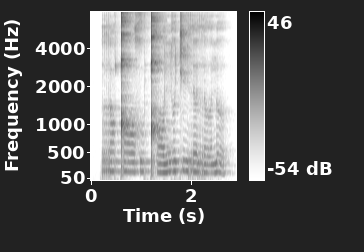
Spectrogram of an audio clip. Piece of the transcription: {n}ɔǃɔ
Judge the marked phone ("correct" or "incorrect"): incorrect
